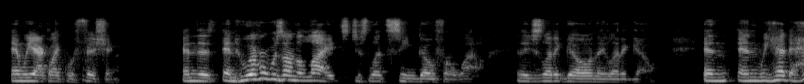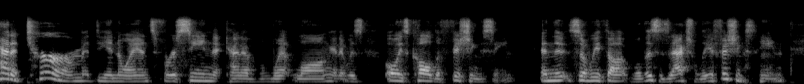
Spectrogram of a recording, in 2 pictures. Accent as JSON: {"language": "English", "region": "Indiana", "country": "United States", "tie": "born or raised there", "lives_now": "Chicago, United States", "said": "My hometown in Indiana is, um, if you drew a line between Chicago, where I am now, and Cincinnati, my hometown would fall pretty much in the middle of that line."}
